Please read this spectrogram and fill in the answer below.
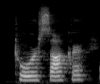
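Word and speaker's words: Torsåker: I think that's how you say it, Torsaker. It's T-O-R-S-A-K-E-R.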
